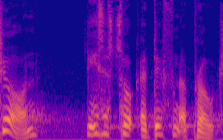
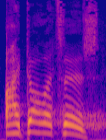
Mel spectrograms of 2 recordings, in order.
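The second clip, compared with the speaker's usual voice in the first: put-on fire-and-brimstone denunciation, higher and drawn out; mock condemning preacher; 4 semitones higher, slower than usual. Paul as he didn't speak to idol worshippers, mock condemnation. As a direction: imitate a haranguing preacher, stretching the words. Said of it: "wade in there telling people".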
